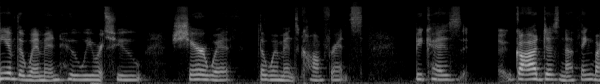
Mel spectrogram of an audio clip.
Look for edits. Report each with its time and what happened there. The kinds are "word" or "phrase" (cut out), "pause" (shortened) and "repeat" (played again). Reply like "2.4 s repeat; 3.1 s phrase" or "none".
1.0 s word; 2.6 s word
